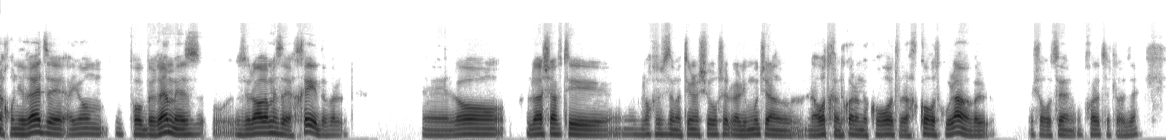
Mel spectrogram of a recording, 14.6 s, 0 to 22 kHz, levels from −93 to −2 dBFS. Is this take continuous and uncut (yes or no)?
yes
